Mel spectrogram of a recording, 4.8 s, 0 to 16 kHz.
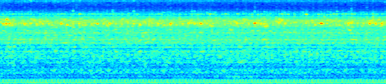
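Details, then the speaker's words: Allis Chalmers 716 hydrostat garden tractor's Kohler twin 17 engine, restarted with fresh gas and clean oil after blowing a geyser out the vent: low even twin rumble, steady beat, no misfire or knocking while burning off oil-fuel mix; runs healthy. "let it run for a minute burning all that oil fuel mix out of these dogs yeah she's running good"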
